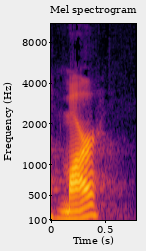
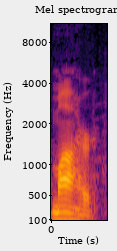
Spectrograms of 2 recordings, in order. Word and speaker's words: Maher: In 2008, Bill Maher, did I say that right, Kyle? Maher, spelled Maher, Maher.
